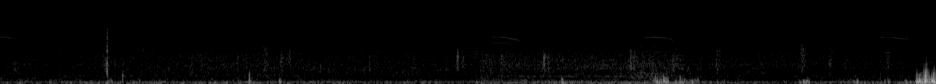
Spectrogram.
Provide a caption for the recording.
Wind blowing, birds chirp, some horse footsteps on dirt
